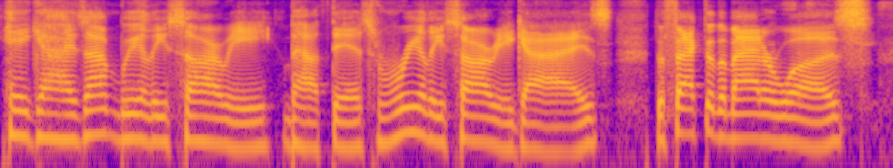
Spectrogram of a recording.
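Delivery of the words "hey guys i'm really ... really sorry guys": put-on, hollow, insincere tone. Mocking the streamer's apology while miming slamming his controller down: mock apology imitating him. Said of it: "Slamming his controller down".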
